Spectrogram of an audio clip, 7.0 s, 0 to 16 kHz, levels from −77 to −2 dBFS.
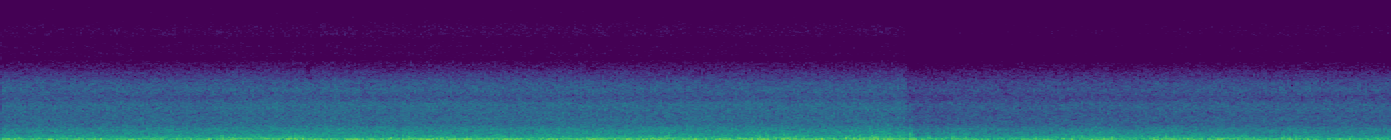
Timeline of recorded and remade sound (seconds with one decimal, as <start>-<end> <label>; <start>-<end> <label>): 0.0-5.3 recorded; 5.3-6.3 remade; 6.3-7.0 recorded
